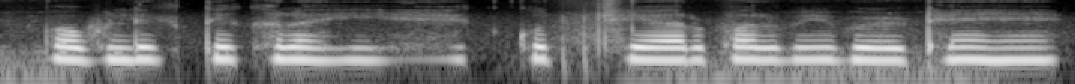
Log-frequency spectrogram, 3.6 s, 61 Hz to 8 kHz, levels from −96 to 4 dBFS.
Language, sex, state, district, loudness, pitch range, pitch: Hindi, female, Madhya Pradesh, Bhopal, -15 LUFS, 250-260 Hz, 255 Hz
